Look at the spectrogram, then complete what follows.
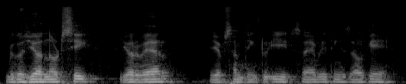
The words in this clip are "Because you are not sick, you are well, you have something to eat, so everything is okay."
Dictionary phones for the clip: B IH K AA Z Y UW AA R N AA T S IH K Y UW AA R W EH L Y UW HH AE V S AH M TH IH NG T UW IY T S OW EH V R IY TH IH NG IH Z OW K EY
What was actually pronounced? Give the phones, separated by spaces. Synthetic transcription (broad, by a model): B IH K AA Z Y UW AA R N AA T S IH K Y UW AA R W EH L Y UW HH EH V S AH M T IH NG T UW IY T S OW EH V R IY T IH NG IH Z OW K EY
